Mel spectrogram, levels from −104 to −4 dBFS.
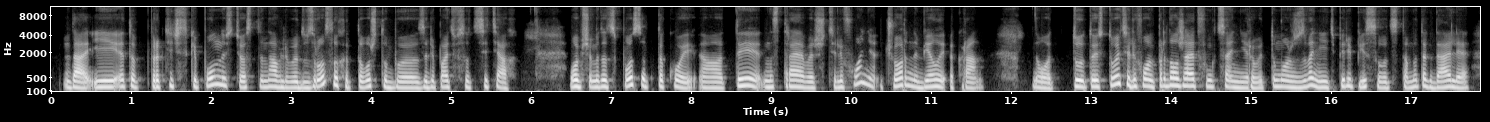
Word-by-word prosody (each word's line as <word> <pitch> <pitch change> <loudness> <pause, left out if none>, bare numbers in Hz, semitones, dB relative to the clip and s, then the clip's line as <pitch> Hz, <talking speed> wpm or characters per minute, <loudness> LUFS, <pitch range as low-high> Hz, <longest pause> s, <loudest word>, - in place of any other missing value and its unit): Да, 190 -1 +4
и 190 - -1 0.2
это 215 0 0
практически 210 +2 -2
полностью 245 0 0
останавливает 190 -1 -1
взрослых 215 - +1
от 185 - -7
того, 195 +2 +1
чтобы 205 -4 -3 0.2
э - - -1
залипать 195 +2 -2
в - - -20
соцсетях. 195 -3 -4 0.6
В - - +1
общем, 205 -1 +3
этот 205 -1 +2
способ 235 0 +1
такой 200 -3 -1 0.5
ты 235 -1 +4
настраиваешь 200 -2 0
в - - -16
телефоне 230 - -2
чёрно-белый 215 -3 +1
экран. 175 -1 -4 0.6
Вот, 170 -3 0 0.2
то 210 -2 +5
то 205 +2 +1
есть 210 0 +1
твой 280 +4 +3
телефон 220 -5 +2
продолжает 230 0 +3
функционировать, 190 -5 -2
ты - - -4
можешь 200 -3 +1
звонить, 190 -2 0
переписываться 205 -5 -2
там 185 +2 -2
и - - -6
так 215 -4 0
далее, 190 0 +1
205 Hz, 140 wpm, -20 LUFS, 190-220 Hz, 0.6 s, то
